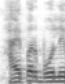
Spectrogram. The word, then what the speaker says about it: hyperbole: Hyperbole, we can say na hyperbole, HYPERBOLE. Hyperbole, hyperbole मतलब बढ़ चढ़कर बोले. बढ़ चढ़कर बोले hyperbole. Spelling is hyper, HYPERBOLE, but we pronounce it as hyperbole.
